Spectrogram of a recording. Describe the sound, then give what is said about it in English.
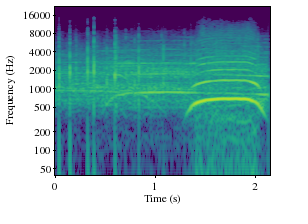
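Audience applause and cheering break out: scattered sharp claps come first, then a loud piercing whistle swoops up and back down over the crowd noise. “Please give them a round of applause.”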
